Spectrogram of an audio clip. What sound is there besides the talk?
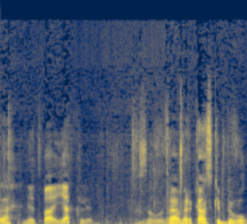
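No distinct noise like a dog, phone or traffic.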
